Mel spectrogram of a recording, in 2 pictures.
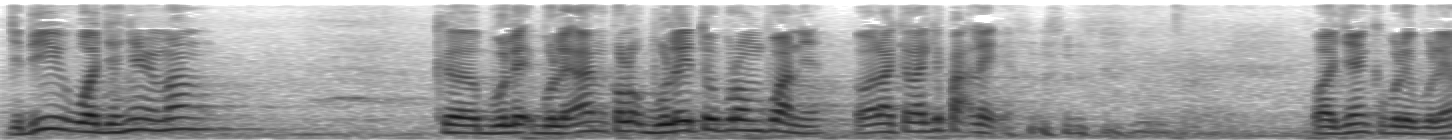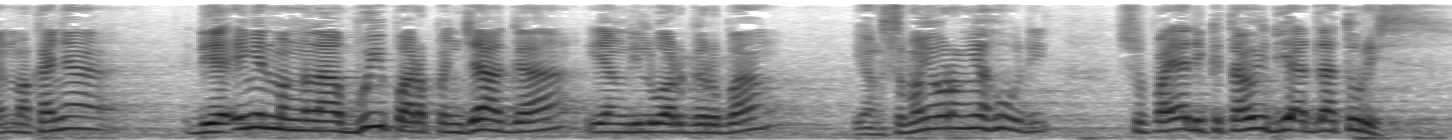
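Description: A man gives a religious lecture to a congregation as an Islamic preacher, his high, darkish voice fairly quick yet broken by frequent pauses. He repeats phrases, tells anecdotes and asks rhetorical questions in a chatty way, all heard through a muffled, echoey hall recording.

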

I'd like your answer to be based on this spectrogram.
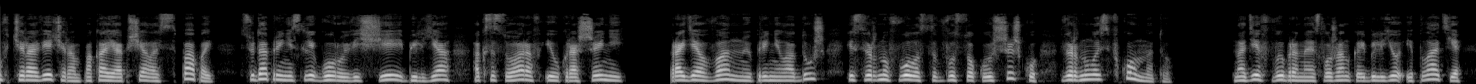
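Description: Brief: female audiobook narrator, even mid-range voice, dry booth sound. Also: mid-range voice, no echo. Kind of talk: first-person audiobook narration.

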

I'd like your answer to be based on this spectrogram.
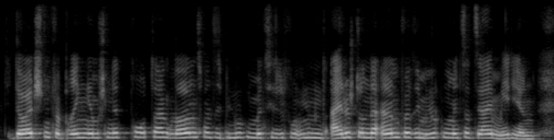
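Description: A woman's voice: fairly high pitch, steady tone, lo-fi sound, close to an everyday voice. A woman reading a smug know-it-all kangaroo. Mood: lecturing. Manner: smug, lecturing, quick-witted. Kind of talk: amateur audiobook reading.

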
